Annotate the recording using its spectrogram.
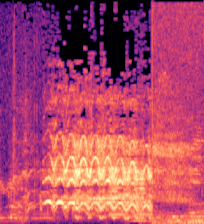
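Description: A horse whinnying: one quavering call that starts about half a second in, lasts about a second, and cuts off suddenly.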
